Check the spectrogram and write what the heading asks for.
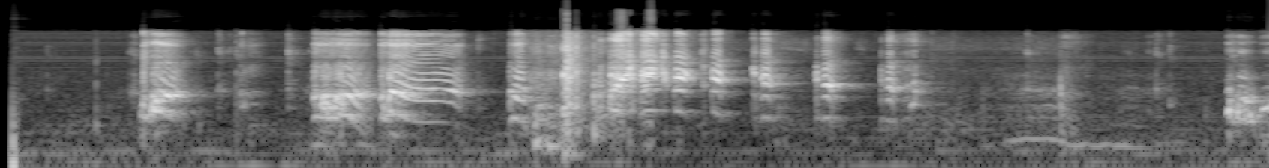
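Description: A baby laughing in repeated bursts of high, wavering laughs, loudest in the first half and dying down after about six seconds. A sharp click at the very start.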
